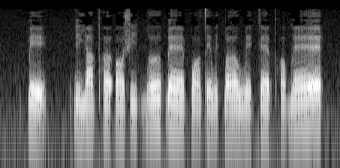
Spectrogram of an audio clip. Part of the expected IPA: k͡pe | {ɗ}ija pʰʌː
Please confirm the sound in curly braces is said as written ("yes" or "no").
yes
